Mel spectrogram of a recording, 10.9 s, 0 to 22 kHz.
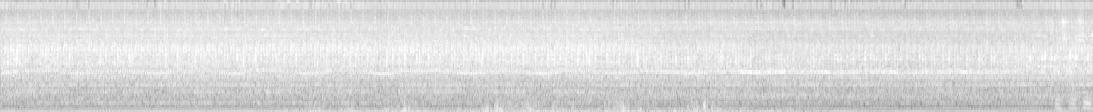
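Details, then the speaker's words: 2014 Chevrolet Onix 1.4 LTZ at cold idle in the morning: irregular sharp taps and knocks over the hum, occurring whenever started cold. Cause not identified. "O carro tá gelado pela manhã, ou durante o dia assim mesmo, quando ele tá gelado liga, ele faz esse barulho batendo bem aqui, ó."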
